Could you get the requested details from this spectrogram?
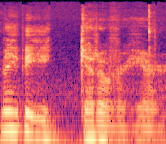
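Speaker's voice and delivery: hushed, very soft, quiet half-whisper. Voicing an invisible character urging commoners to move away: half-whispering. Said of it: "just kind of whisper".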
